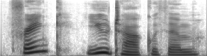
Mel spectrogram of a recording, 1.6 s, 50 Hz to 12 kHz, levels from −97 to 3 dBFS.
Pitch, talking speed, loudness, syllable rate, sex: 205 Hz, 195 wpm, -16 LUFS, 3.6 syllables/s, female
